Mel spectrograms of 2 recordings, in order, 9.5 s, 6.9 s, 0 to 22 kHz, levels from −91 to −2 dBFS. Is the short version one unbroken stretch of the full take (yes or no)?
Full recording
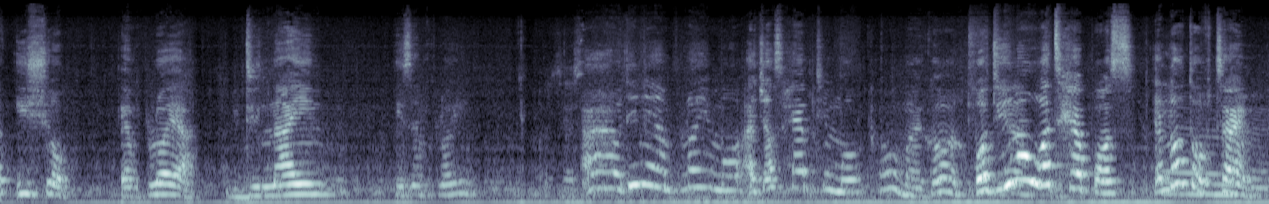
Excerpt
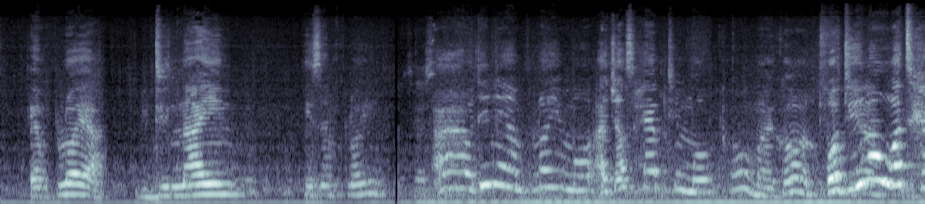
no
